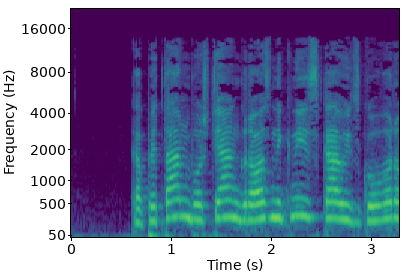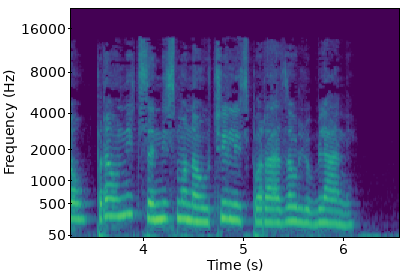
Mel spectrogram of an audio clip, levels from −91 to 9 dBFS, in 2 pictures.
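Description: Throughout the speech there is a swirly, hollow smearing, with consonant attacks blurred. Nothing is audible above 14.2 kHz. This is most likely generation loss: the audio decoded and re-encoded around seven times, each pass requantising on a shifted frame grid, so noise and spectral holes pile up. The character points to repeated AAC-LC passes at about 64 kbit/s, but the damage sounds worse than that rate alone would give.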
